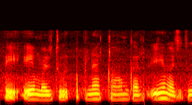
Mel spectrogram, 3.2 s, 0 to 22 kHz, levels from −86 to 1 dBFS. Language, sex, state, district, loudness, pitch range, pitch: Hindi, male, Uttar Pradesh, Jalaun, -25 LUFS, 145-160 Hz, 155 Hz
